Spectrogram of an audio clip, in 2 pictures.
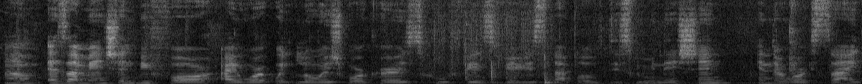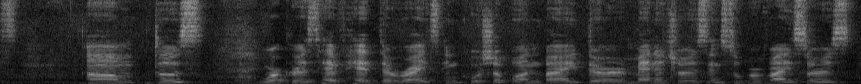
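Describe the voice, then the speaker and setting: A young woman from Haiti answering interview questions as a board nominee, measured and full of small pauses. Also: on the low side, steady tone, background noise. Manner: measured, frequent ums. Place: council committee room.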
